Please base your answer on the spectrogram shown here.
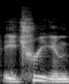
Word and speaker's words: Trigon: We'll go to another DC McFarlane fig right here of Trigon. I finally know how to pronounce his name. Trigon the Demon.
